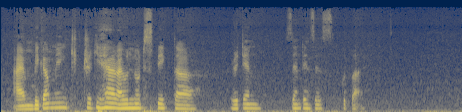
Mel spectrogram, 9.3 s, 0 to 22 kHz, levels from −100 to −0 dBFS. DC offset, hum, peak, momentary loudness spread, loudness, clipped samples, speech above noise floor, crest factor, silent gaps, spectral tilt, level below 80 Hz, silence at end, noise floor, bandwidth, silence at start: under 0.1%; none; -2 dBFS; 17 LU; -20 LUFS; under 0.1%; 26 dB; 18 dB; none; -6 dB/octave; -36 dBFS; 0 s; -44 dBFS; 16.5 kHz; 0.05 s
